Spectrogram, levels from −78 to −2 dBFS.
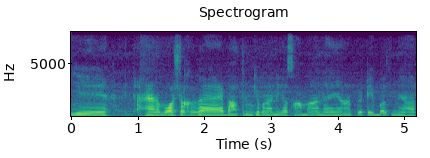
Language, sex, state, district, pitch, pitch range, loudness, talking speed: Hindi, male, Haryana, Jhajjar, 120 Hz, 120-125 Hz, -21 LUFS, 185 wpm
